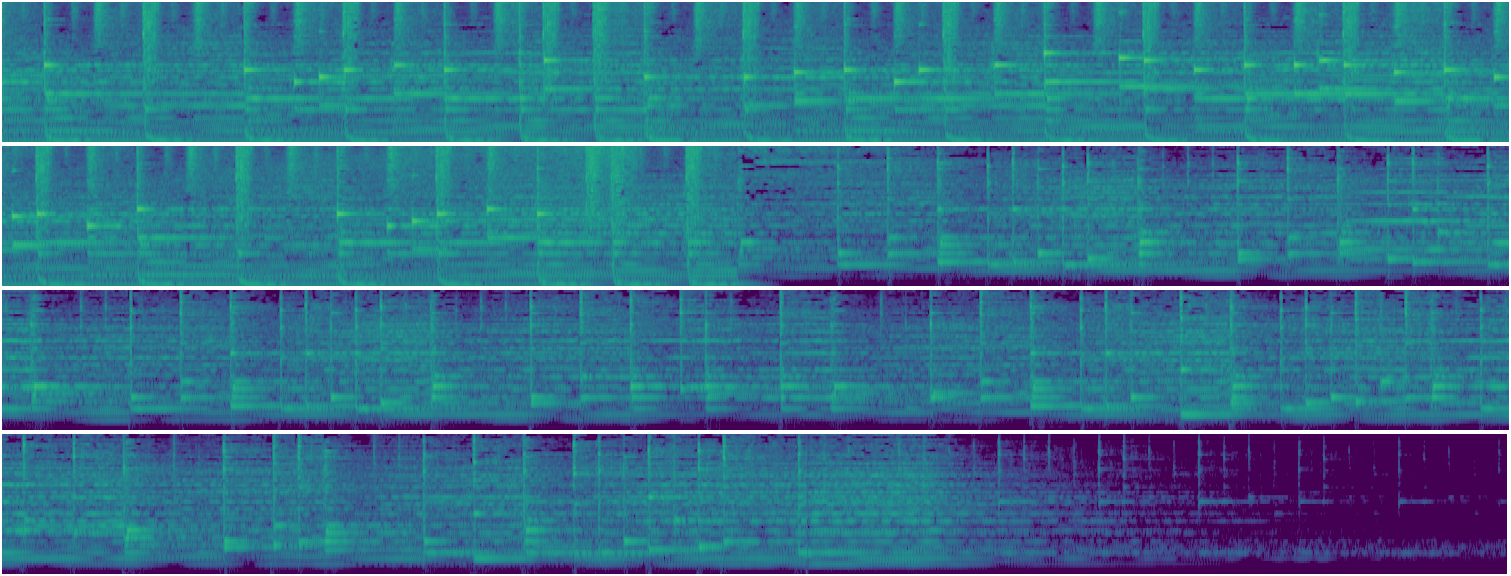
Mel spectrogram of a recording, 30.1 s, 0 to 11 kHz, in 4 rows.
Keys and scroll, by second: 1.2 typing, 2.6-3.4 typing, 10.5 ctrl+g, 13.0 Up, 13.0 Left, 18.8 ctrl+g, 20.8 Left, 21.0 Left, 21.2-21.6 Left, 21.8 Left, 21.9 Left, 22.0 Left, 22.2 Left, 22.3 Left, 22.7 Right, 25.0 ctrl+g, 27.0 ctrl+g.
